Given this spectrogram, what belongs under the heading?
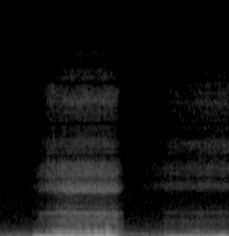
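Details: Sleeping dog gives a long, rattling, low-pitched snore on the in-breath, then a quieter breath out as the next snore begins; ordinary snoring.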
